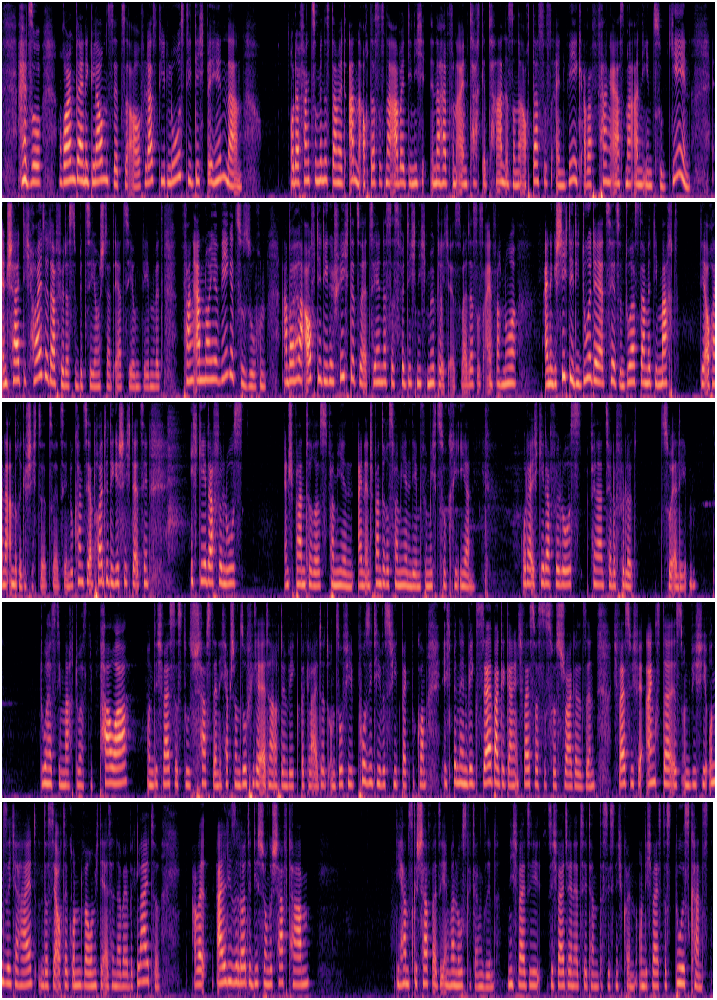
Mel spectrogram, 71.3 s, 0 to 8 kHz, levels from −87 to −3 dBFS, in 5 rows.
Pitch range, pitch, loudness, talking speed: 200-245 Hz, 220 Hz, -27 LUFS, 200 wpm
